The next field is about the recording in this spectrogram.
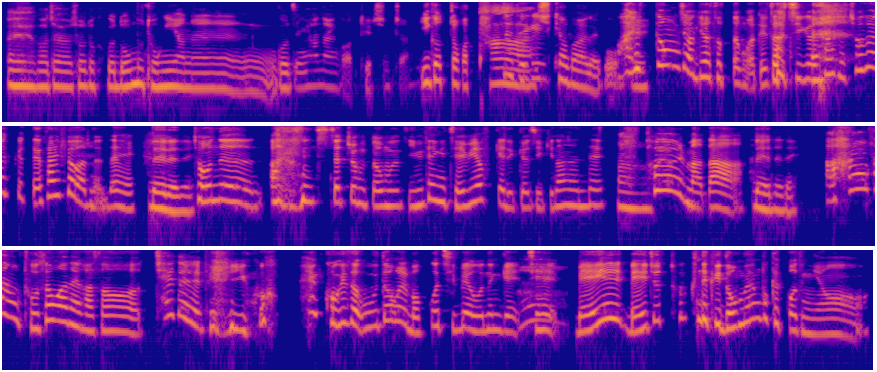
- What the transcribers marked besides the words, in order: laughing while speaking: "활동적이었었던"; laugh; laughing while speaking: "저 지금"; laughing while speaking: "아니 진짜 좀"; other background noise; laughing while speaking: "빌리고"; gasp
- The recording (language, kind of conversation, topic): Korean, unstructured, 학교에서 가장 즐거웠던 활동은 무엇이었나요?
- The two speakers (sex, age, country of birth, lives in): female, 35-39, South Korea, South Korea; female, 35-39, South Korea, United States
